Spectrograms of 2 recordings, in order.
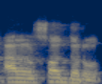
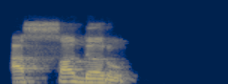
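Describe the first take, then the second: First: The L of the article is pronounced clearly. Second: The L merges into the following consonant. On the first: The speaker calls it wrong. "Bacanya bukan al-sadaru" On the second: The speaker calls it right. "tapi as-sadaru"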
